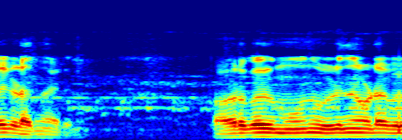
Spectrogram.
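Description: A man's voice making long, drawn-out vocal sounds. It trails off about half a second in, pauses, and comes back as a steady held tone about a second in.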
